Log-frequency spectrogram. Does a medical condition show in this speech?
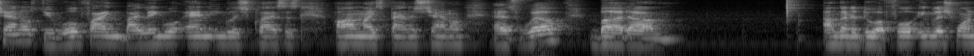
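No.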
